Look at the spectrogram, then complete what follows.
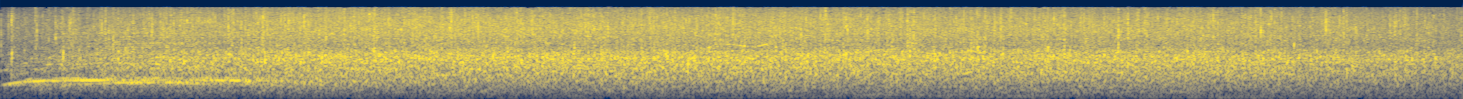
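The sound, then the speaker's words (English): A crowd claps loudly and steadily for a Strauss Orchestra member who is about to play a bagpipe piece, a dense wash of applause that holds at an even level for the whole stretch, with a brief high whistle-like tone near the start. “Give her an enormous applause”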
